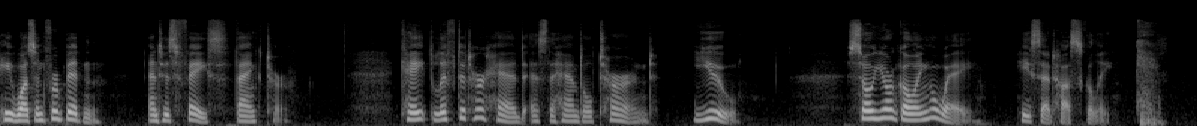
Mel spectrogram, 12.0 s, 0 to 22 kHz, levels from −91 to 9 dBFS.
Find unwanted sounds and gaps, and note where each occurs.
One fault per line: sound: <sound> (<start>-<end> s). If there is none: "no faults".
sound: throat clearing (11.3-11.7 s)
